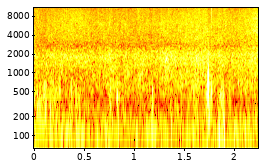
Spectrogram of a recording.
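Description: A sailboat sails almost on a beam reach in 15 to 20 knot wind over roughly three-foot waves, heard as steady wind rush across the microphone with low water wash and a few soft knocks, no voices.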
